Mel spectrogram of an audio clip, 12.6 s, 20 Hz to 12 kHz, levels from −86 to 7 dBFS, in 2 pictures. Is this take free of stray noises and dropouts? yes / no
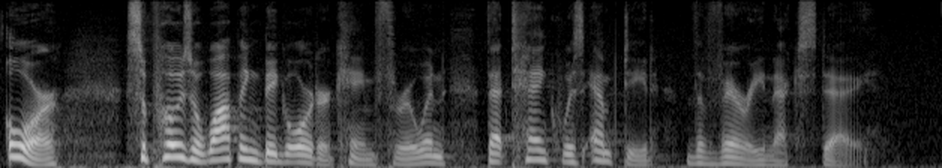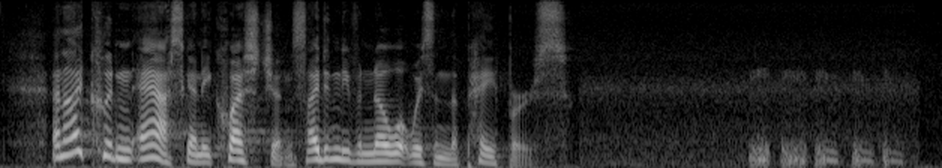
no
